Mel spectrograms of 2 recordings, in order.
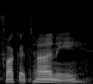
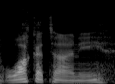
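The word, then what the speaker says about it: Whakatane: from 91 to 92, small town called Fakatani. And no, that's not a cuss word. That's how you say it. That's exactly how you say it. Yeah. First time I heard that I said, "Say what, guys?" He said, "No, it's a real town." the the anglicized name is Wakatani, but uh you know,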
